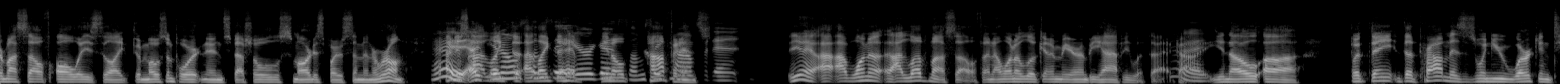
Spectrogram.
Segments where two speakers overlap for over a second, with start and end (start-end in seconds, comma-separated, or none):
4.5-7.1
